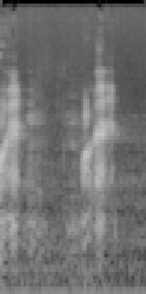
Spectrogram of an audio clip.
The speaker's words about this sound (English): perched on a box of Oreo cookies. Adorable but defiant. Norris, the frog.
